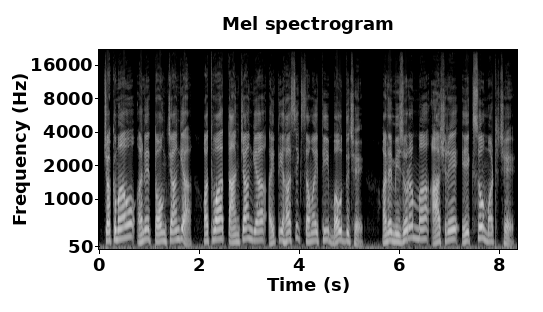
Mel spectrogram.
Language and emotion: Gujarati, neutral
